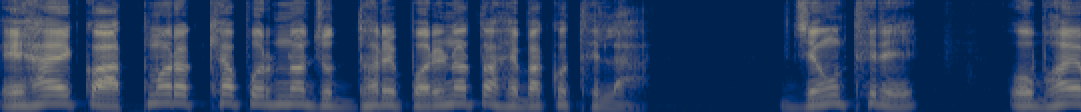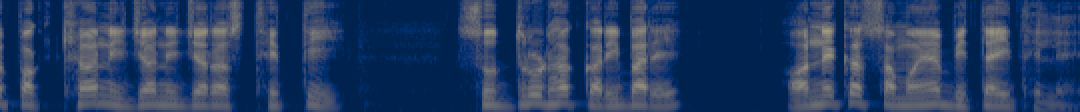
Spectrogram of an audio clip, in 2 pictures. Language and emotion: Odia, neutral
